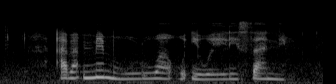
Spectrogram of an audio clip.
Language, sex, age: Venda, female, 20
